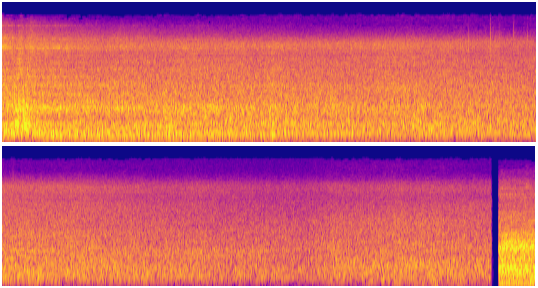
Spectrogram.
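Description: Steady rushing noise of a CrossCountry Voyager diesel train running on the line, mixed with the wash of the sea. The noise slowly fades, then lifts slightly near the end.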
